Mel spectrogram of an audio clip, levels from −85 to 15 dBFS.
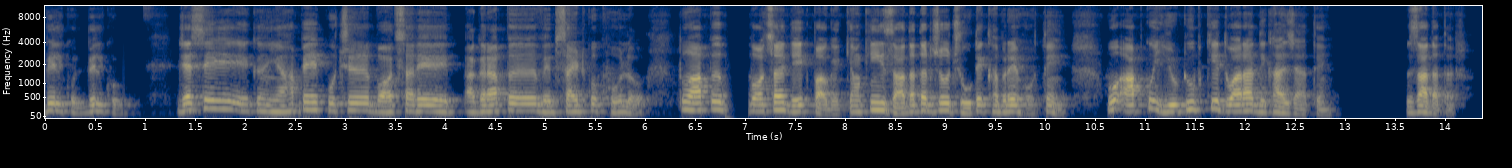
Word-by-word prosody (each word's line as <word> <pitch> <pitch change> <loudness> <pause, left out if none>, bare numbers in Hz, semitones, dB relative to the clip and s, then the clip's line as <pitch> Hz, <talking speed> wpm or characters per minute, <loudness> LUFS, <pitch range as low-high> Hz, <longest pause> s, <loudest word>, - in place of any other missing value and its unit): बिल्कुल, 160 -7 -4
बिल्कुल। 145 -9 -7 0.6
जैसे 170 +6 +3 0.3
एक 155 0 -9
यहाँ 135 +3 -4
पे 180 -1 +2
कुछ 160 0 -5 0.3
बहुत 130 0 0
सारे 145 +2 0 0.4
अगर 135 +3 0
आप 155 +2 +1 0.3
वेबसाइट 135 +1 -1
को 155 - -4
खोलो, 130 -4 -7 0.5
तो 185 - -3
आप 170 0 +6 0.4
बहुत 150 0 +1
सारे 180 0 +7
देख 145 +1 0
पाओगे 95 0 +1
क्योंकि 135 - -1
ज़्यादातर 155 -1 +2
जो 170 - +4
झूठे 150 -2 -2
खबरें 140 +1 +1
होते - - -8
हैं - - -9 0.4
वो - - +4 0.2
आपको 145 +7 -5
यूट्यूब 145 +4 -1
के 200 0 +1
द्वारा 150 +2 +7
दिखाए 125 -3 0
जाते 95 0 -9
हैं, 90 -1 -16 0.7
ज़्यादातर। - - 0
145 Hz, 150 wpm, -22 LUFS, 135-160 Hz, 0.7 s, सारे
